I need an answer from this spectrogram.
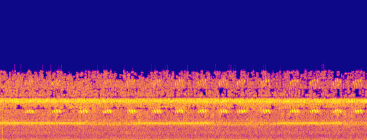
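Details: Cricket chirping steadily, about two short high pulses each second, above a constant shrill ringing tone and a low, noisy rumble.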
